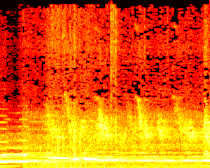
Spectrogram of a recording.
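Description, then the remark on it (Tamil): Soft, scattered chirps from many birds flying past flutter over a steady, humming drone, with light tweets repeating throughout and no voices present. “நிறைய பறவைகள் பறந்து போகுது நிறைய பறவைகள் தன்னோட குடும்பத்தோடு பறந்து போகுது தன்னோட அப்பா அம்மாவோட பறந்து போகுது”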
